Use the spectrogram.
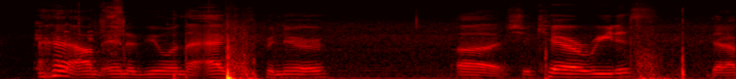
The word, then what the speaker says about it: Reedus: Looking at all the cameras, I'm interviewing the actress-preneur, Shakira Reedus. Did I pronounce that right?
